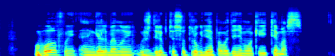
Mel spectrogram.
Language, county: Lithuanian, Alytus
